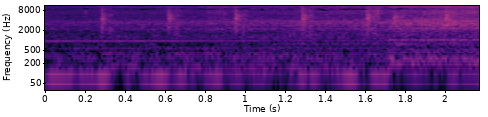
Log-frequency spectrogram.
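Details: Chinese diesel air heater on an Eagle bus conversion, after fitting the intake muffler: steady low rumble with a soft regular pulse and a faint even tone; heater running smoothly and quietly.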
